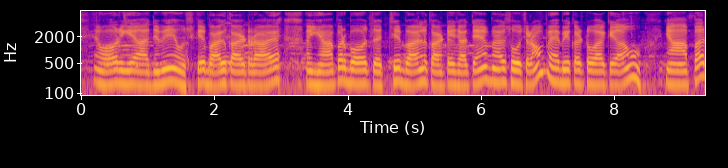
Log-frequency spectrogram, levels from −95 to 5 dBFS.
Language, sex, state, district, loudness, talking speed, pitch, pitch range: Hindi, male, Uttar Pradesh, Jyotiba Phule Nagar, -14 LUFS, 180 wpm, 165 Hz, 155-180 Hz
